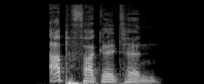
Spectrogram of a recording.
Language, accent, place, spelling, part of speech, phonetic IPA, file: German, Germany, Berlin, abfackelten, verb, [ˈapˌfakl̩tn̩], De-abfackelten.ogg
- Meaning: inflection of abfackeln: 1. first/third-person plural dependent preterite 2. first/third-person plural dependent subjunctive II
